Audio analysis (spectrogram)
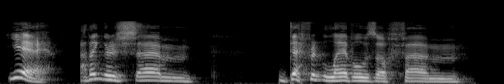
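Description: A man's voice: a little high, very animated, takes it slowly, lo-fi sound. A man co-hosting a casual video game podcast, talking in a hesitant way as he searches for his words. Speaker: podcast co-host.

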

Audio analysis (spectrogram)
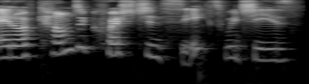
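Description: A middle-aged woman with a loud voice that projects, chatting as a guest in a casual interview, rambling and laughing often. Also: fairly high pitch, big pitch swings, a little slow. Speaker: guest, parent of the host.

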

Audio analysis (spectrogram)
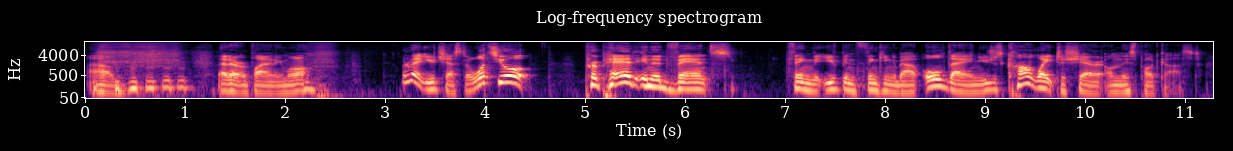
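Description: Male podcast co-host, animated pitch, playful and casual. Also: moderate pace.

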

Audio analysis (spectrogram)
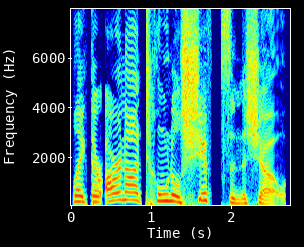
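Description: Lively-pitched woman, close dry sound. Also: a little slow, dry recording. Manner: informal, conversational. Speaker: podcast host. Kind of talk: casual review chat.

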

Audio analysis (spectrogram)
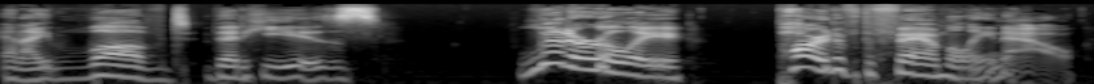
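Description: A woman's voice: fairly low pitch, lively intonation, unhurried, dry recording, clean studio sound. A woman co-hosting a podcast, talking casually and articulately about pop culture in well-formed summaries. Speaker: podcast co-host.

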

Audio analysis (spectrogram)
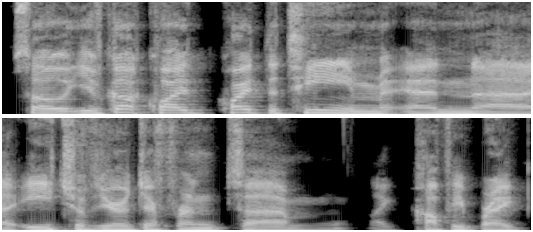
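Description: Bright-voiced podcast host, halting. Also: male voice, medium pitch, no room sound. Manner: halting, many fillers. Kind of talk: casual interview questions.

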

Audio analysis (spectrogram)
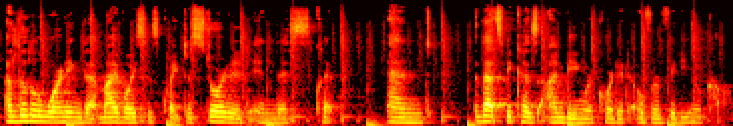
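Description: Low-voiced woman podcast host over music. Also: little pitch movement, moderate pace, a little mellow. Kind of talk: scripted narration.

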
